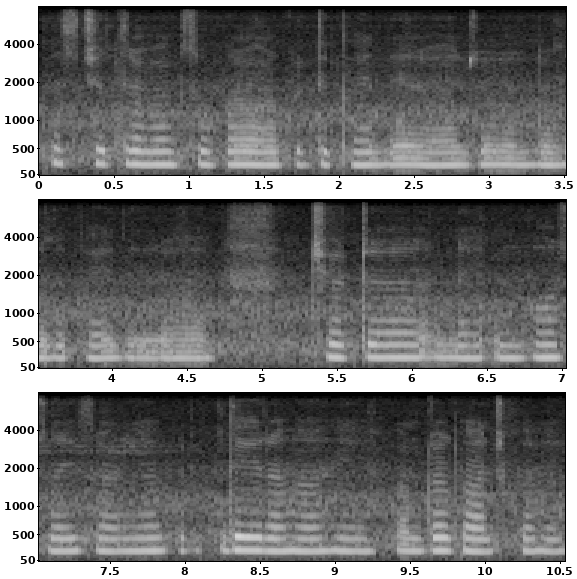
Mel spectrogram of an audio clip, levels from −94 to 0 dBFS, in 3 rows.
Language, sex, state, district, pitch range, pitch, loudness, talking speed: Hindi, female, Maharashtra, Solapur, 195-220 Hz, 215 Hz, -27 LUFS, 125 wpm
